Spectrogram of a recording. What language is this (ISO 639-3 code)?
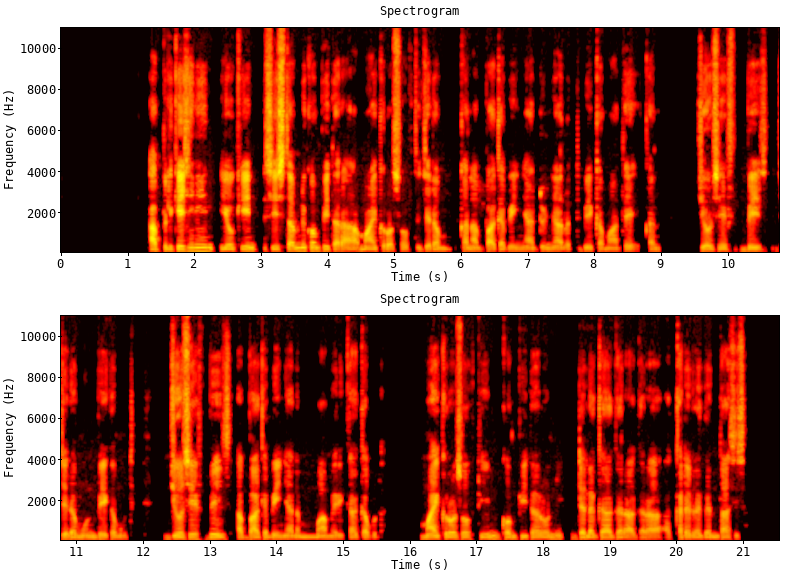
orm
